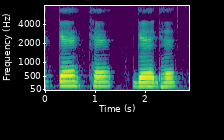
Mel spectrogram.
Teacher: आपकी जीभ कहीं से स्पर्श नहीं करेगी और आप कंठ से बोलोगे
